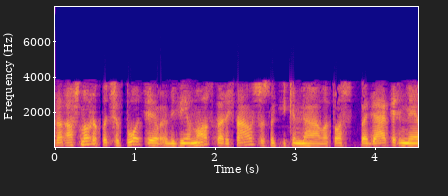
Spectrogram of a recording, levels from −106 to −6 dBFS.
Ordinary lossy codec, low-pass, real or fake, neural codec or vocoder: AAC, 16 kbps; 7.2 kHz; fake; codec, 16 kHz, 1 kbps, FunCodec, trained on LibriTTS, 50 frames a second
